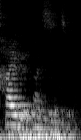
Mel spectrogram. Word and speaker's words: phthalates: That's a really weird word, and you think I'm pronouncing it weird, but it's phthalates. Phthalates with a T, it's what it's pronounced with.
